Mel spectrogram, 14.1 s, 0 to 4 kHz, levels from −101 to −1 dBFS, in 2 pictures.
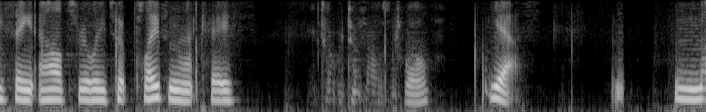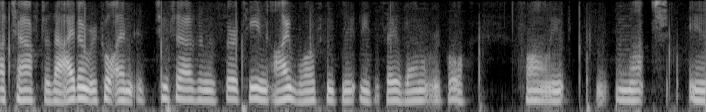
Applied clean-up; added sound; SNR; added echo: neural separator model SepFormer WHAMR!.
